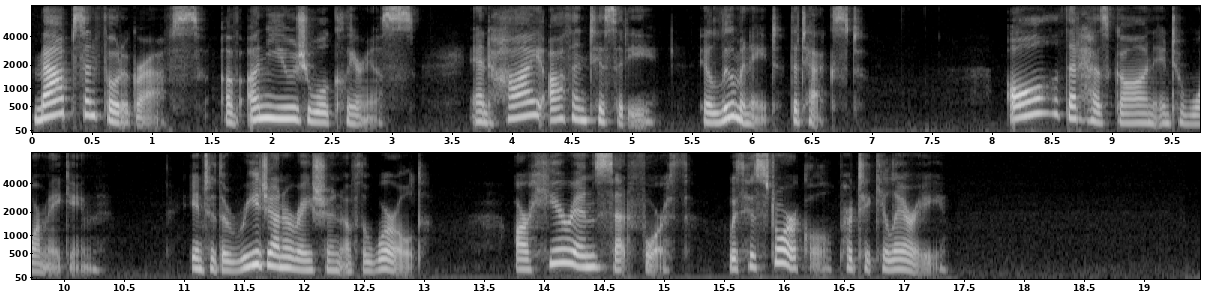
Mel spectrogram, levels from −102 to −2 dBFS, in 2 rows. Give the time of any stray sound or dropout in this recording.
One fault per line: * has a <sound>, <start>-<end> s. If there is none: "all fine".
all fine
